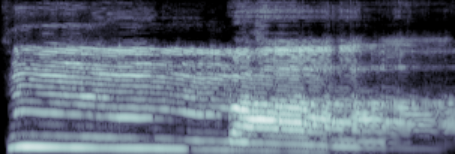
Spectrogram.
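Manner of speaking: loud hum opening to an open ah; vocal warm-up hum into ah. Shown as a demonstration. Coach demonstrating the warm-up sound to the class, hum to ah. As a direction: hum high, then release into a loud ah. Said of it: "make this sound".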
